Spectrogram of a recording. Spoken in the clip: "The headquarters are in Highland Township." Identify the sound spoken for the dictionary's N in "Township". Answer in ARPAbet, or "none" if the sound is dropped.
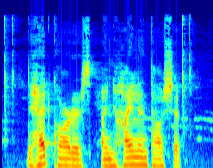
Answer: none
